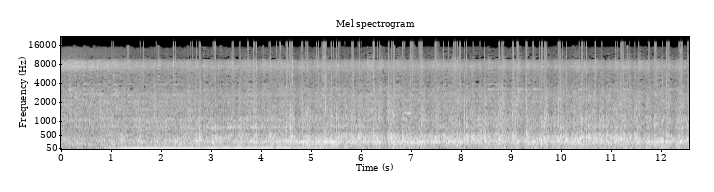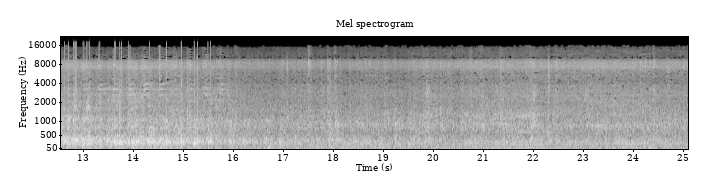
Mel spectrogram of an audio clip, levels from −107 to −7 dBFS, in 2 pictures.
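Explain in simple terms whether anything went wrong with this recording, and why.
Something did go wrong: integer overflow, heard throughout the clip. The loudest peaks push just past what the numbers can hold, and instead of flattening off they wrap around to the opposite extreme. That's why a tiny fraction of moments snap as harsh, sudden cracks, much nastier than ordinary clipping.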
